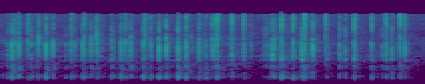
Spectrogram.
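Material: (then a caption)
Faux leather. Long black artificial nails tap and scratch a black faux leather hard-cover folder, first held upright and then laid flat. The result is a quick, uneven run of dry, clicky taps mixed with light scratching, bright and crisp with almost no low end. Each tap dies away instantly at a soft, close level.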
